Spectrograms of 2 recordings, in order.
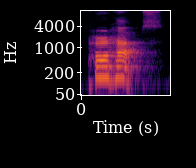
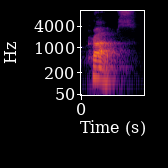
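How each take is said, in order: First: Every syllable of the word is said clearly. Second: The first syllable is squeezed into a short form.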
